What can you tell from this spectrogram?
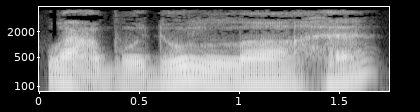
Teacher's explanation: عليك أن تنتبه إلى تفخيم لفظ الجلالة في قوله تعالى واعبدوا الله، تفخيم اللام وترقيق الهاء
